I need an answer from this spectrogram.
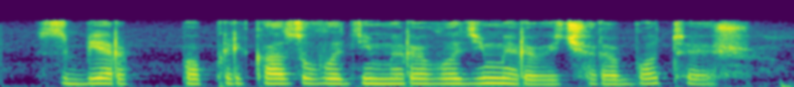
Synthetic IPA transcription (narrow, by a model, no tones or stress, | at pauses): zʲbʲɛr | pɐpɾʲɨkazuvlˠad͡zʲimʲɪɾɐvlˠad͡zʲimʲiɾɐvʲit͡ɕɐɾabɔt̪ʰɐjɛʂ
